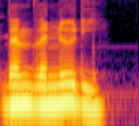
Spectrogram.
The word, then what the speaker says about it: Benvenuti: And then the writers were Leo Benvenuti. – Benvenuti. – Did I say that right? – Benvenuti. – Benvenuti. – Yeah.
